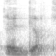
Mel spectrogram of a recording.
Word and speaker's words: Эггерт: Номер два, моя фамилия произносится Эггерт с ударением на первый слог.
